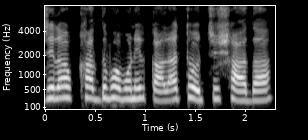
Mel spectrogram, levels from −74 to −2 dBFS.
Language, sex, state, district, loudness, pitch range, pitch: Bengali, female, West Bengal, Dakshin Dinajpur, -16 LUFS, 245-285 Hz, 270 Hz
